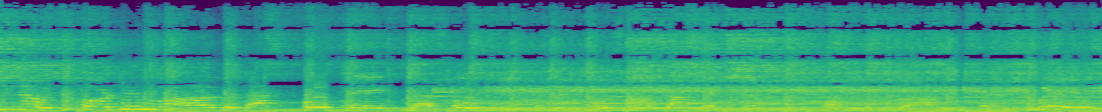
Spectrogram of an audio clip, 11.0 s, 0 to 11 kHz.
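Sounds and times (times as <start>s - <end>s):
distorted electric guitars: 0.0s - 11.0s
drum kit: 0.0s - 11.0s.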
